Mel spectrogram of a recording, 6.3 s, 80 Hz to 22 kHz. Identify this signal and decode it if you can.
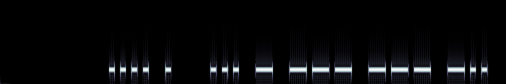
Morse code, heard as a keyed tone, about 17 wpm, 700 Hz. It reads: HE STOOD
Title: Sentences from Top 1000 Words - Review Part 2 - 17wpm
